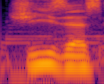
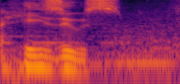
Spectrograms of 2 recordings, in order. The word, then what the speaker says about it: Jesus: The name of the character he's referencing is pronounced Jesus in the movie, not Haysoos.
